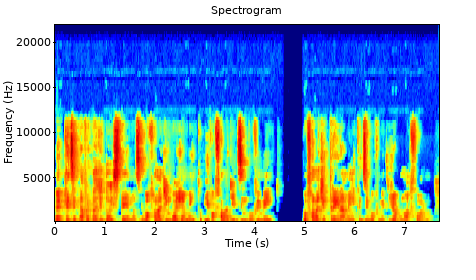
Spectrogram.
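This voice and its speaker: In an interior São Paulo accent, a man speaks at a very fast pace, somewhat breathy and fairly high in pitch, with lively intonation. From Brazil, interior of São Paulo. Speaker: podcast host. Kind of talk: podcast interview.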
